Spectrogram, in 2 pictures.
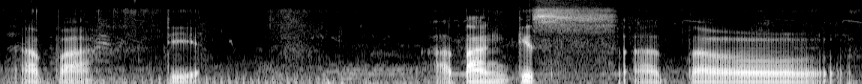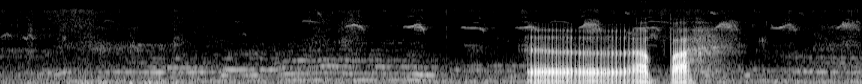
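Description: A woman talks nearby in short bursts, outdoors.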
